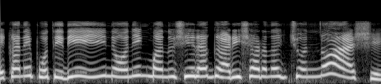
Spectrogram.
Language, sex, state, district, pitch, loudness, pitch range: Bengali, female, West Bengal, Jalpaiguri, 365 Hz, -10 LUFS, 345-380 Hz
